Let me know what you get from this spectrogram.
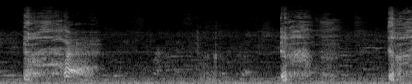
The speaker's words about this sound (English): A smattering of chuckles accompanied my cough, which sounded even phlegmier than it felt at the back of my throat. I had some kind of bug that I couldn't shake. My lungs felt like I was breathing through pudding.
